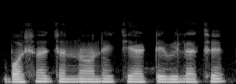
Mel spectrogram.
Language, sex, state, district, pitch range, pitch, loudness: Bengali, male, West Bengal, Alipurduar, 125-130 Hz, 130 Hz, -19 LUFS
